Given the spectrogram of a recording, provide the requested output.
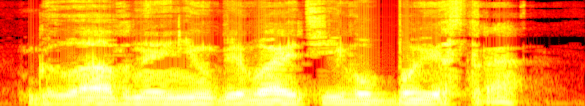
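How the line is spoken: Growled. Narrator (Russian): прорычал Тикар

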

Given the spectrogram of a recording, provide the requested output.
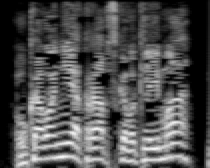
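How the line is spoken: Loud address to all. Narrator (Russian): громко сказал Каладин, обращаясь ко всем

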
